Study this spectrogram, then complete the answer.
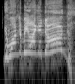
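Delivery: high, loud yell breaking into laughter; laughing yell. Retold or imitated. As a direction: yell the line and crack up laughing. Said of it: "just to yell that one little line".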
